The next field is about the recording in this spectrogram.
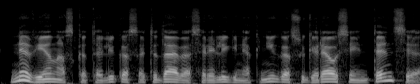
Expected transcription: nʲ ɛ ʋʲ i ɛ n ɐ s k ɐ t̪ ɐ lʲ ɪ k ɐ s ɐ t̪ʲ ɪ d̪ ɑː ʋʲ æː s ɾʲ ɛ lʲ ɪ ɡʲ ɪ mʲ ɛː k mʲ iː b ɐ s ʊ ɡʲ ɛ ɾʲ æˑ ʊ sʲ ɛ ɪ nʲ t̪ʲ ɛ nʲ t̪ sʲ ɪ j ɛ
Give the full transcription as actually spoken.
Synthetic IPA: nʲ ɛ ʋʲ i ɛ n ɐ s k ɐ t̪ ɐ lʲ ɪ k ɐ s ɐ t̪ʲ ɪ d̪ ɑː ʋʲ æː s ɾʲ ɛ lʲ ɪ ɡʲ ɪ nʲ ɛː k nʲ iː ɡ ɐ s ʊ ɡʲ ɛ ɾʲ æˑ ʊ sʲ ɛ ɪ nʲ t̪ʲ ɛ nʲ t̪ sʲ ɪ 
